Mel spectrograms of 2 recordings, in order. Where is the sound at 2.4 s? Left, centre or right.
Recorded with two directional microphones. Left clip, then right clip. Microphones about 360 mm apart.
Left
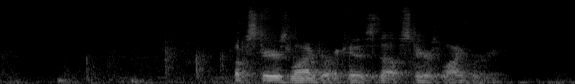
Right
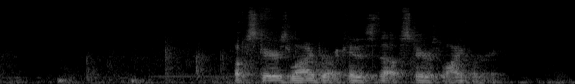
Right.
